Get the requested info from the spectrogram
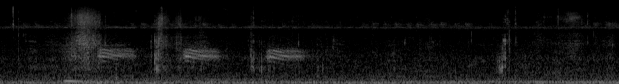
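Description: A bird calls three times, about a second apart, over a steady high insect drone. A few light clicks and rustles come from woven baskets being handled.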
